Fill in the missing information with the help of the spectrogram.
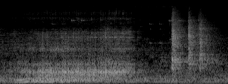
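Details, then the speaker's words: Adult husband snoring in sleep: a loud, rough, rattling breath sound with a brief snort near the end; snoring. "And so does my 14-month-old. So cute, with the loudest damn snore."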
